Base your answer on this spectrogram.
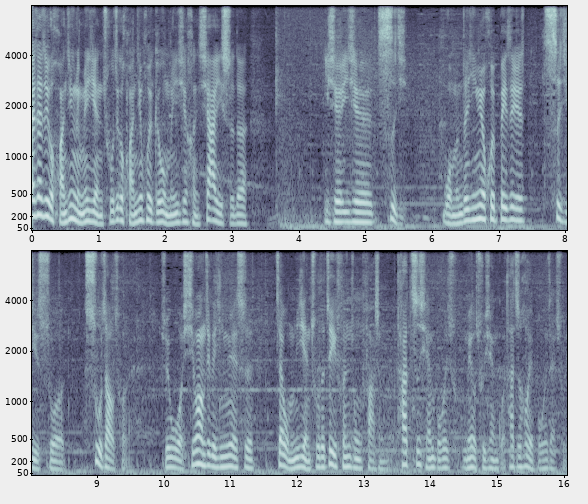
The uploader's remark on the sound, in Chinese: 夏日海边对话。现在，我们把这些快乐的海边对话带到了午夜飞行「夏日特辑」。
